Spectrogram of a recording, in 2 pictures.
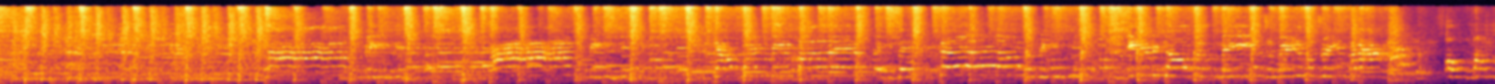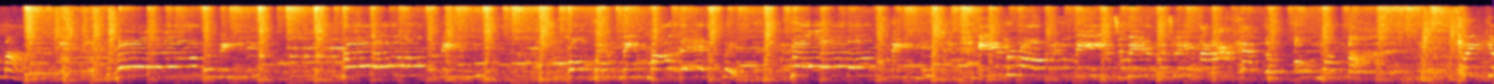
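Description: A live rock and roll band playing an upbeat number, with an upright piano and drums. The music stops short for about a second halfway through, then the band comes back in.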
